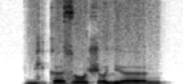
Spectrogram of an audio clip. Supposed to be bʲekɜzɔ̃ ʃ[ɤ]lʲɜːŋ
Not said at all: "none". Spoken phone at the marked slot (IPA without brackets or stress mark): ɤ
